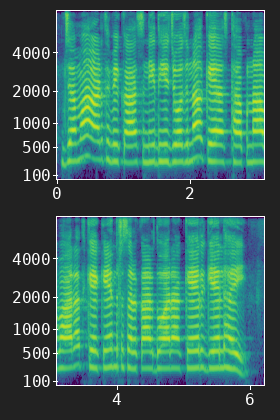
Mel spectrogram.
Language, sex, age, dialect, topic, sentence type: Magahi, female, 18-24, Western, banking, statement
